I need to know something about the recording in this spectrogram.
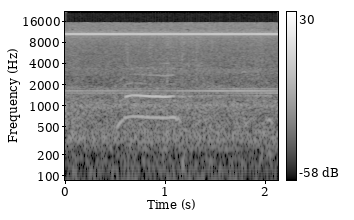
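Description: A dog whining: one short, faint note that rises and then holds steady for about half a second.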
